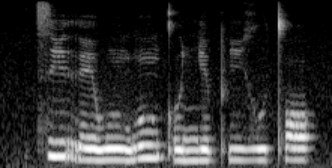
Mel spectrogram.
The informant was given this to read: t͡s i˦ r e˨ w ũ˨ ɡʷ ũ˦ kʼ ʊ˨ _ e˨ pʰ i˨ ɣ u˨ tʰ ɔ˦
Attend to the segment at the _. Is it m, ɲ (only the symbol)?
ɲ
